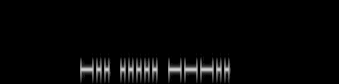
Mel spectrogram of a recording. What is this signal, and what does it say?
Morse code, heard as a keyed tone, about 30 wpm, 700 Hz. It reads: D58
